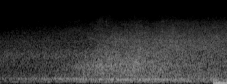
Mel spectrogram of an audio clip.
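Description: A car passing on a city street: tyre and road noise that swells to a peak about a second in and then fades.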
